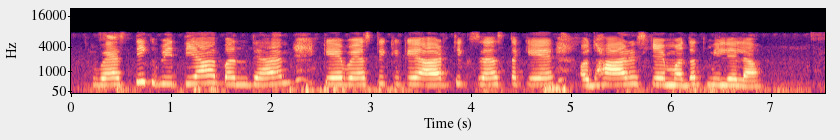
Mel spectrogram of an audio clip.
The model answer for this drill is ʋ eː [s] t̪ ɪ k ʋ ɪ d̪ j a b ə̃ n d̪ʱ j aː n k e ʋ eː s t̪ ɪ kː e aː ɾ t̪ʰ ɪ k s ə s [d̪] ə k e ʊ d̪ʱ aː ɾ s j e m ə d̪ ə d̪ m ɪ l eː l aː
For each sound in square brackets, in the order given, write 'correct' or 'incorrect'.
correct, incorrect: t̪

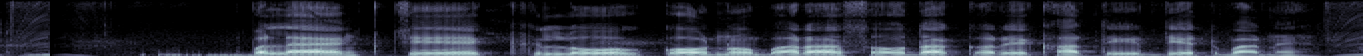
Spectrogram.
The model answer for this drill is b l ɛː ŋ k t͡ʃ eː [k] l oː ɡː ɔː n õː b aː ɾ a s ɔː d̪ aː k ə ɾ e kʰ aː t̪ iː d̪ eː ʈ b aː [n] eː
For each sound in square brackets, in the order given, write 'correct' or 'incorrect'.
correct, correct

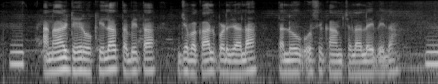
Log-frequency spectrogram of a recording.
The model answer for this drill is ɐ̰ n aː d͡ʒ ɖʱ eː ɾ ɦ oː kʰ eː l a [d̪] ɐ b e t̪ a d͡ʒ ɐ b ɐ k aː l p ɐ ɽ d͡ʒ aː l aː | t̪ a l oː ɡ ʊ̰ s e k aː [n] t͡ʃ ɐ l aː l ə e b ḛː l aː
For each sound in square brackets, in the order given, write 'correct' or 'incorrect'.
incorrect: t̪, incorrect: m

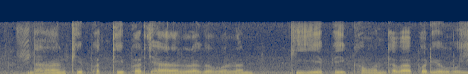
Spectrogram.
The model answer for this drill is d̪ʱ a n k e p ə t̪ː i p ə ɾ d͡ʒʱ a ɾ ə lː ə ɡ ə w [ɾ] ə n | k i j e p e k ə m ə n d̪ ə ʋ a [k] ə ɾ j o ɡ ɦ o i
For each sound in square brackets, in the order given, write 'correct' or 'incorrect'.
incorrect: l, incorrect: p

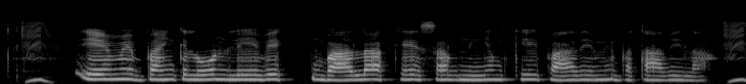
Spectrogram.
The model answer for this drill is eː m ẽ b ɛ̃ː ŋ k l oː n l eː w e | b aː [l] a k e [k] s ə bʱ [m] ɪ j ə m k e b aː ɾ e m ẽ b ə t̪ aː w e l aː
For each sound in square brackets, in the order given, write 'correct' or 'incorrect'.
correct, incorrect: none, incorrect: n

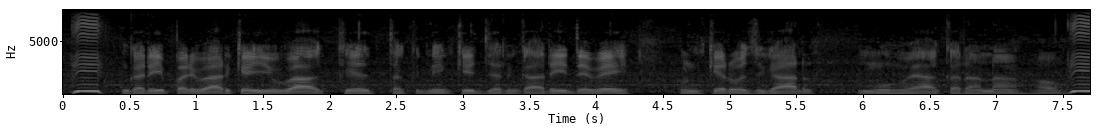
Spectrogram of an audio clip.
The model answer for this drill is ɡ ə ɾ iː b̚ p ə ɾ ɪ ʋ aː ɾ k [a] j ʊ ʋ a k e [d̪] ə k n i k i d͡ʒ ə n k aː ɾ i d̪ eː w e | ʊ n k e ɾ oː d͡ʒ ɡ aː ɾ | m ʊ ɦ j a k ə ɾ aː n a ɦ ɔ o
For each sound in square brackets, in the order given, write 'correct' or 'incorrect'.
incorrect: e, incorrect: t̪

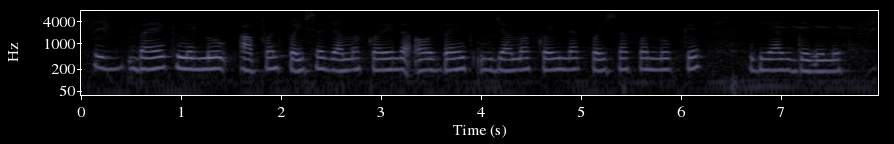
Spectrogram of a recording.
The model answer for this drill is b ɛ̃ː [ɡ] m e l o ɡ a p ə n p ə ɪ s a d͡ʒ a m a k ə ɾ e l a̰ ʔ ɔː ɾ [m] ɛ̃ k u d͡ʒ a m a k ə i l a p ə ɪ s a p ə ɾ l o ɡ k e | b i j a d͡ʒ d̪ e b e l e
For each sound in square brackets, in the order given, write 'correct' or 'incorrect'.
incorrect: k, incorrect: b

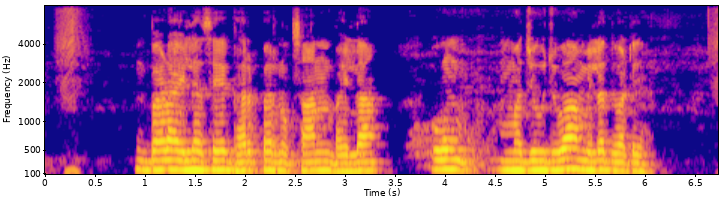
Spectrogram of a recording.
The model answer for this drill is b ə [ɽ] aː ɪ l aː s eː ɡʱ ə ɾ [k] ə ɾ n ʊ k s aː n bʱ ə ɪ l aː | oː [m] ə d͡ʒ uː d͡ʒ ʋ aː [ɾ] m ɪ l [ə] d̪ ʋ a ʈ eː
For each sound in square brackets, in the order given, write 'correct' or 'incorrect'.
correct, incorrect: p, correct, incorrect: none, correct

